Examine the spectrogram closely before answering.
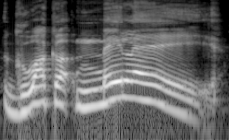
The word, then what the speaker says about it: Guacamelee: that that wasn't me oh it's pronounced guacamelee like smash burro's great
